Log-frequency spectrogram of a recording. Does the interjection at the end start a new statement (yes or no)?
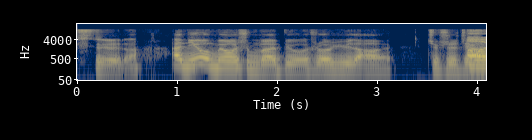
yes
